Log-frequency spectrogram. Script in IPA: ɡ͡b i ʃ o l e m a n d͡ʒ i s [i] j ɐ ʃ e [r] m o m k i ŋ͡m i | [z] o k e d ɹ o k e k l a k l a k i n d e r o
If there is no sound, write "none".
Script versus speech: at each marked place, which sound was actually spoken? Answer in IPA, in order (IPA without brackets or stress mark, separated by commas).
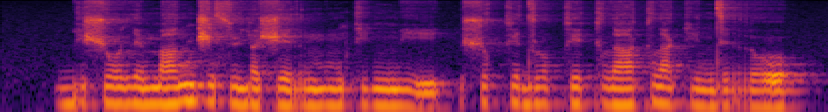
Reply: y, r, ʃ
